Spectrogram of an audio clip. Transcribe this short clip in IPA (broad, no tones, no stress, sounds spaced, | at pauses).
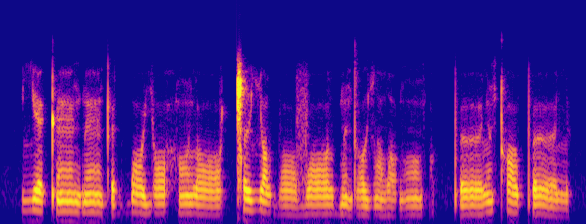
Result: ʎ ɛ kʼ ɛ̃ː ɡ͡b ɛ̃ː tʼ ə d ɓ ɔː j ɔ h ɔ̃ l ɔː ǁ ə ʎ ɒ lˠ b ɔː v ɔː l ɓ ə̃ d ɔ ʎ ə̃ ðˤ ə o̯ ɡ ɔ̃ː k | pʼ əː l ə̃ kʰ ɒ o̯ pʼ əː l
